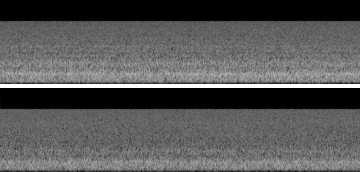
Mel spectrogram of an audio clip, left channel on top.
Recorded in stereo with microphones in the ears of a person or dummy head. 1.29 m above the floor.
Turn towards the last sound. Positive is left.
No sound to turn to.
